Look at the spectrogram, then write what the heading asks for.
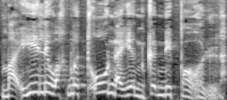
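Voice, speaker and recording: A woman's voice: mid-range voice, expressive, slow pace, mellow, husky. A woman playing a caring, anxious mother in a radio drama, tender and earnest, with an Ilocano accent. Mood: tender, longing.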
